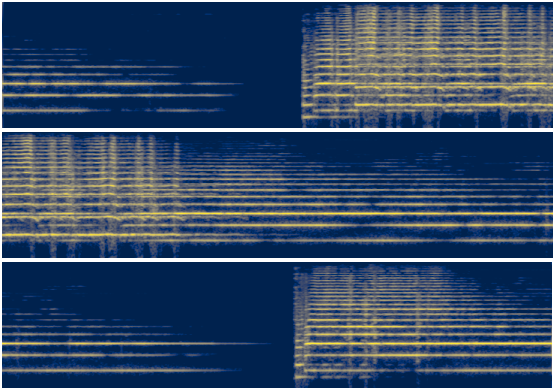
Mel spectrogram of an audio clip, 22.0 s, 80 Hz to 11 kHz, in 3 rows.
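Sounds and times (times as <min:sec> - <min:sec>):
horn blowing a long note: 0:00.0 - 0:03.0, 0:04.0 - 0:17.8, 0:18.6 - 0:22.0.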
